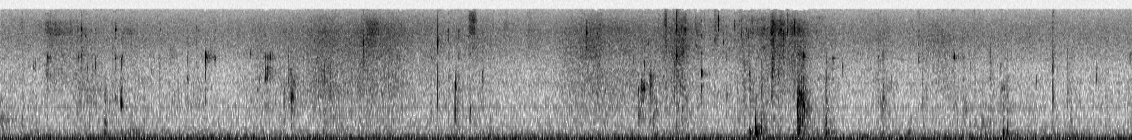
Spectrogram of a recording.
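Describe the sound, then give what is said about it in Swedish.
Wet chewing of candy while tasting to tell its flavours apart, with soft smacking and squishing sounds repeating irregularly over a steady low hum, no talking. “Tugg, tugg, tugg.”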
